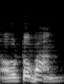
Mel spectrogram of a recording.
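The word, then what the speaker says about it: Autobahn: ভারি করে আনতে হবে না হ্যাঁ নরমালি বলবেন অটোবান হ্যাঁ হ্যাঁ ইংলিশে যেমন স্টাকে একটু চাপ দিয়ে উচ্চারণ করেন ভারি করে প্রয়োজন নাই ওটা আউটওভবান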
